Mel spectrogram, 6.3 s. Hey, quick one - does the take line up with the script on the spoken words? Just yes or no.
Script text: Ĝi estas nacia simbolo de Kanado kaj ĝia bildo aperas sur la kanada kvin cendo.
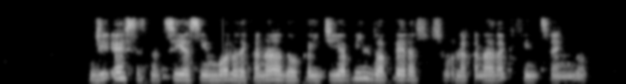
yes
